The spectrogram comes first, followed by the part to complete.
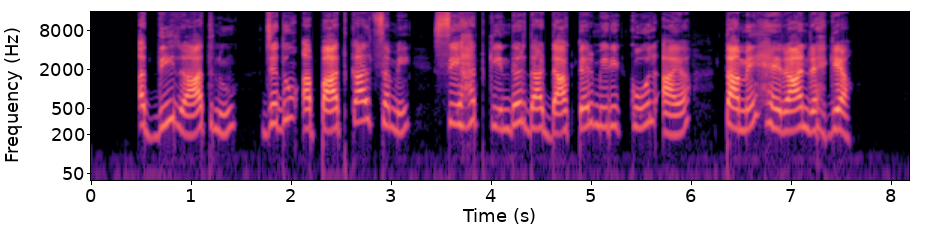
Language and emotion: Punjabi, surprised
